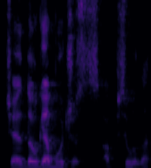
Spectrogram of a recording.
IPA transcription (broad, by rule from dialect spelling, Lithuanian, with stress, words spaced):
ˈt͡ʃʲɛ dɐʊɡʲɛˈbuːt͡ʃʲʊs ɐpʲˈsʲuːnɐ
